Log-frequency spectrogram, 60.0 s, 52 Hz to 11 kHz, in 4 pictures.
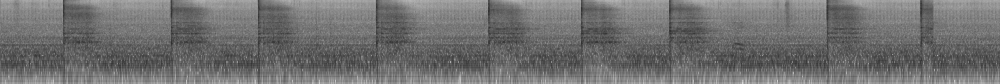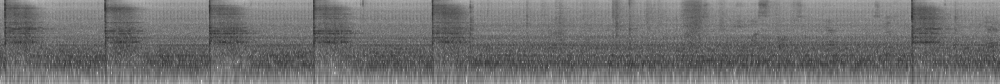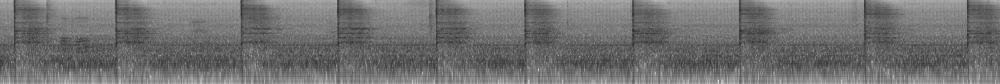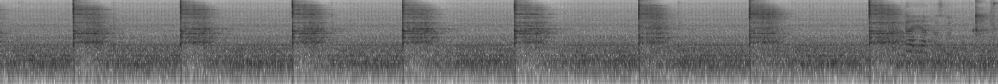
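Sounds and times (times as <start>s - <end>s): sledgehammer striking steel on anvil: 0.9s - 1.6s, 2.5s - 4.6s, 5.6s - 6.4s, 7.3s - 8.0s, 8.7s - 10.8s, 12.4s - 13.1s, 13.8s - 14.1s, 15.0s - 15.8s, 16.5s - 17.3s, 18.1s - 18.9s, 19.7s - 20.4s, 21.4s - 22.2s, 28.6s - 29.3s, 30.2s - 30.8s, 31.7s - 32.4s, 33.6s - 34.3s, 35.0s - 35.8s, 36.4s - 37.2s, 37.8s - 38.6s, 39.4s - 40.2s, 41.0s - 41.9s, 42.9s - 43.7s, 44.4s - 45.2s, 46.0s - 46.8s, 47.6s - 48.5s, 49.3s - 50.2s, 51.0s - 51.8s, 52.6s - 53.5s, 54.5s - 55.2s, 56.2s - 56.9s, 58.0s - 58.6s.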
